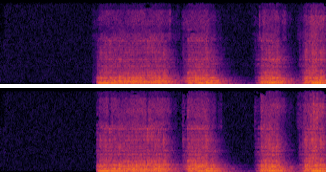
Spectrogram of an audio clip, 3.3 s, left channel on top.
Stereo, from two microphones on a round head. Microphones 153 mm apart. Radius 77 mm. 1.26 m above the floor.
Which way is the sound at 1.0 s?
45° right (ahead or behind).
